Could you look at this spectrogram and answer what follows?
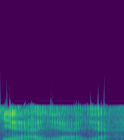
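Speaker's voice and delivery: low, soft, brushed-off yeah yeah yeah; dismissive parents. Retold or imitated. Parents humoring their son about the bear, bored and dismissive. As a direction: humor the kid without believing him. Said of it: "the parents are like".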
